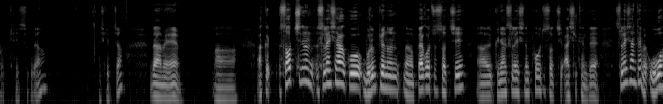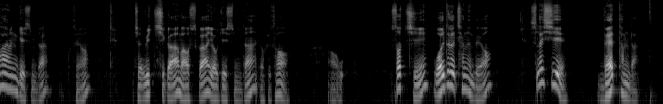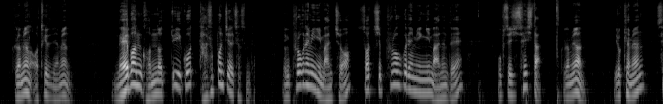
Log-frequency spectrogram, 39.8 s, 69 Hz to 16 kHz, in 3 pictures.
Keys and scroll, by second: 19.1-19.5 typing, 20.9-25.8 typing, 26.2 Return, 33.5-36.9 typing, 37.6 Return.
